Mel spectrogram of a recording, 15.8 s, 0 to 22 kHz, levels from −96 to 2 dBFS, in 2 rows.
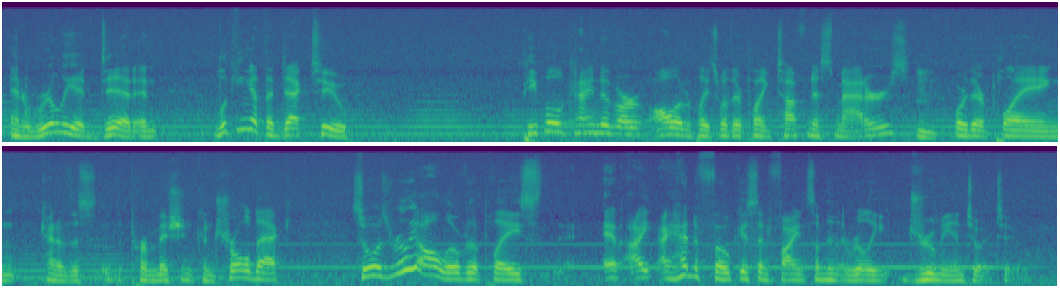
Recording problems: background music; noticeable; throughout; 15 dB below the speech
hiss; noticeable; throughout; 20 dB below the speech
rain or running water; faint; throughout; 25 dB below the speech

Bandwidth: 18 kHz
